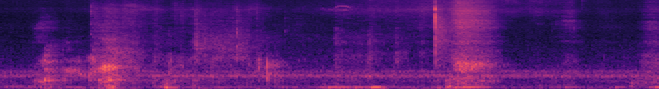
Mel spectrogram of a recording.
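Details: An adult male Golden Retriever tells his son that play has ended. Two sharp, airy snorts, one early and a stronger wheezy one later, stand out against a quiet background with a low electrical hum.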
